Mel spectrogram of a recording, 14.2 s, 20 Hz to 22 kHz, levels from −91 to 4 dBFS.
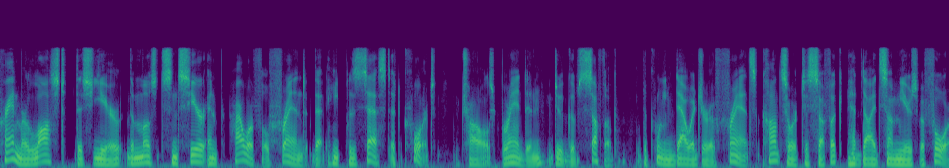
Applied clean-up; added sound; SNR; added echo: neural diffusion model UNIVERSE++.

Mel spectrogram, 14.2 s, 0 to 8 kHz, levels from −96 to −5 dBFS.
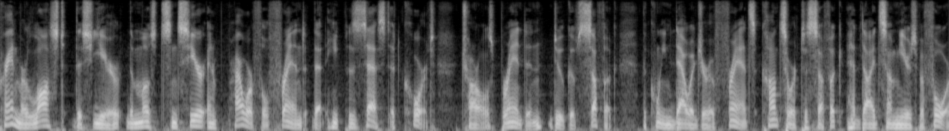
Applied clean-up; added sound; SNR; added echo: none; none; none; none.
